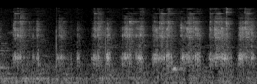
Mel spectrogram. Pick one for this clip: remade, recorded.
recorded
